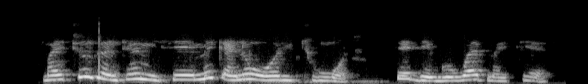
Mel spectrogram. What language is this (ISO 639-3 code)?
pcm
